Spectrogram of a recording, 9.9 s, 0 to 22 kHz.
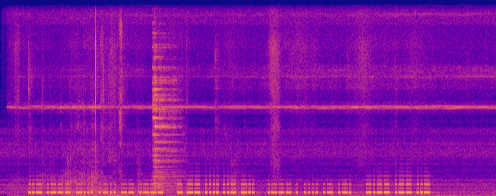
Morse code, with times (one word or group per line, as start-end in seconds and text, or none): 0.6-3.3 UJBLMJ
3.5-5.1 TMHUD
5.4-7.0 JEHAR
7.3-8.6 YWU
